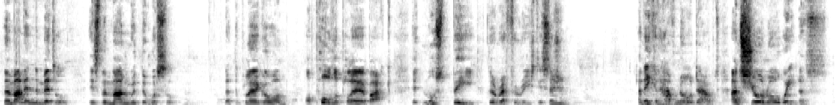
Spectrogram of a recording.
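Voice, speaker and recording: An actor playing a formal, indignant dinner speechmaker in a radio play, declamatory and emphatic. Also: male voice, fairly high pitch, lively intonation, moderate pace, fairly bright tone. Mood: firm, insistent. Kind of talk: theatrical radio play monologue. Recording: roomy, echoing sound.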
